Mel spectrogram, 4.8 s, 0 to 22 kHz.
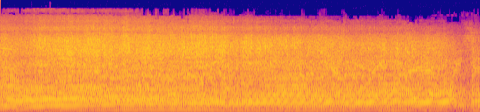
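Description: Loud sustained engine roar from hypercars, including a Gordon Murray T50 and a Pagani Huayra R EVO, pulling away up a hill, the pitch shifting as they accelerate.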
